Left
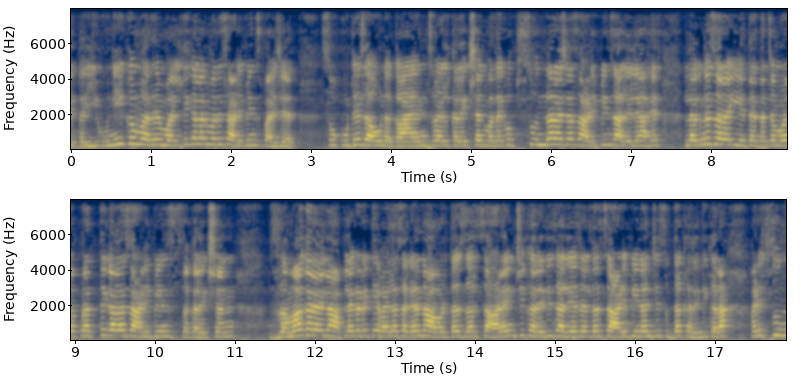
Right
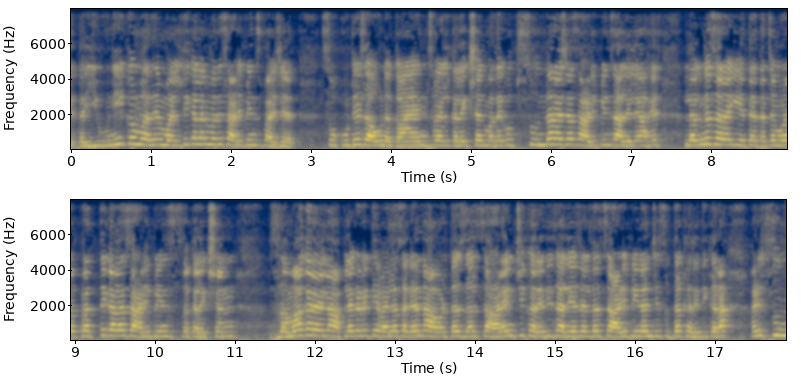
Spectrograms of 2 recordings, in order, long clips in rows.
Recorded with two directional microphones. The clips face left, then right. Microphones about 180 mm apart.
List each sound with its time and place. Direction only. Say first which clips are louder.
0.7 s a woman's voice: right 2 dB; 15° right (ahead or behind)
